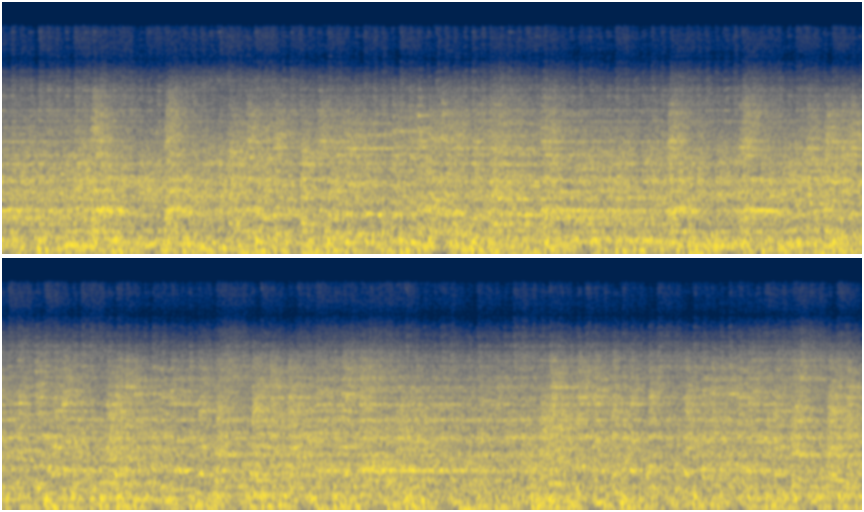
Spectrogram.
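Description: A large steel orchestra playing at full volume: many steelpans of different ranges struck together in a dense, steady, continuous performance.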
